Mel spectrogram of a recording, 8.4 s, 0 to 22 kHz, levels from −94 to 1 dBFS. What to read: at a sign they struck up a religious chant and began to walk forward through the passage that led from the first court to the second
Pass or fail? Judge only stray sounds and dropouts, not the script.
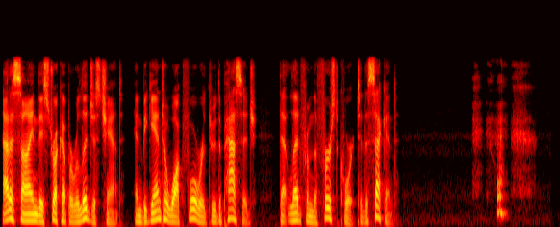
fail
